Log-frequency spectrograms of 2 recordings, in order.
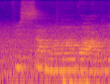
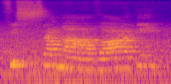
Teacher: ये जो मीम की आवाज़ होती है ना, इसको नाक में भी नहीं जाने देते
